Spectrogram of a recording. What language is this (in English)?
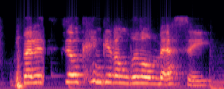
English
